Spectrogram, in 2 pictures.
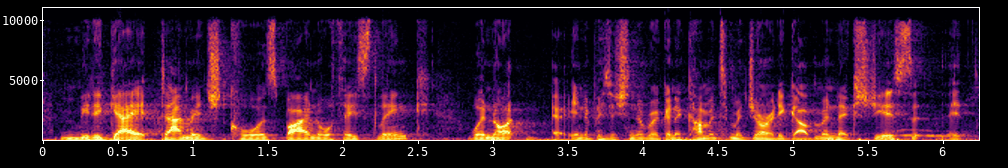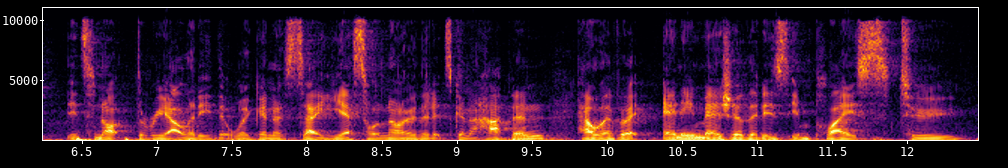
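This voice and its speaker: A young man answering as a candidate at a public forum, earnest and measured, speaking into a desk mic in a meeting room. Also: mid-range voice, steady tone, fairly bright tone, slight background noise. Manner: earnest, measured, some restarts. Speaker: political candidate on a panel. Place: meeting room with panel table. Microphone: desk microphone on stand.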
